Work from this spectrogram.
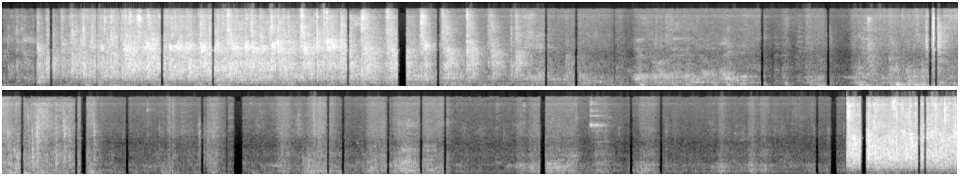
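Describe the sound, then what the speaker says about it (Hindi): Loud audience applause at a stage event welcoming diaspora guests, a dense roar of clapping in the first seconds that drops to a lower, uneven crowd murmur before a burst returns at the end. "जोरदार तालियां."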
